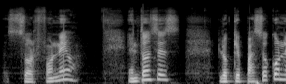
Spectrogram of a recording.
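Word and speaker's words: σωφρονέω: sana, que es la palabra G4993, que se pronuncia sorfoneo.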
